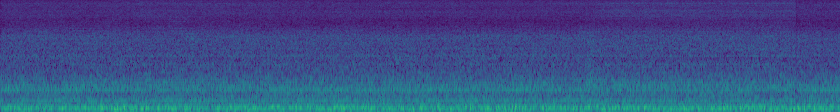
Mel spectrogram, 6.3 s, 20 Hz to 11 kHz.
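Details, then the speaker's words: 2011 Jeep Liberty 3.7L (description says 2003) with no-air-from-vents complaint; blower on high drawing about 14 amps, not judged high; even steady rush of air with faint motor hum, no squeal, rattle or ticking, normal blower operation at full speed. "looking about 14 amps on that blower motor circuit that doesn't look like higher amperage to me on a high speed"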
